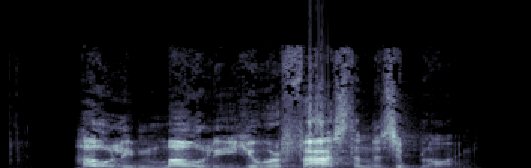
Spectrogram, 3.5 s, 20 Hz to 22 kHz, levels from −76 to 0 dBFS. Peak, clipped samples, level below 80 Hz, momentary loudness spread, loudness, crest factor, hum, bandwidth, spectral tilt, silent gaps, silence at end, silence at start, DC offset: 0 dBFS; under 0.1%; -54 dBFS; 14 LU; -17 LUFS; 20 dB; none; 16.5 kHz; 0 dB/octave; none; 0.55 s; 0.5 s; under 0.1%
